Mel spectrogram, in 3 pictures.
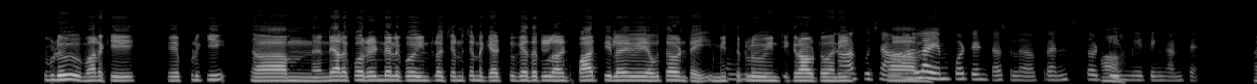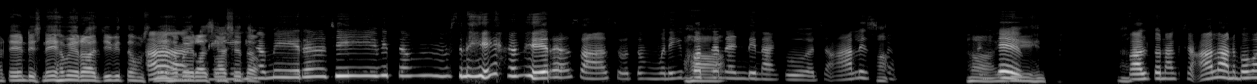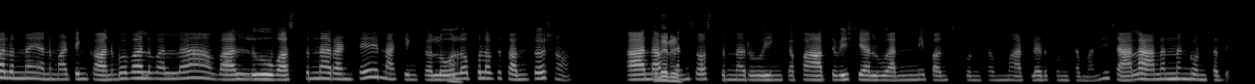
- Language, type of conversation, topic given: Telugu, podcast, మిత్రులను ఇంటికి ఆహ్వానించినప్పుడు మీరు ఎలా సిద్ధమవుతారు?
- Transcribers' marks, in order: in English: "గెట్ టుగేదర్"; static; in English: "ఫ్రెండ్స్"; singing: "స్నేహమేరా జీవితం. స్నేహమేరా శాశ్వతం"; laughing while speaking: "స్నేహమేరా"; other background noise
